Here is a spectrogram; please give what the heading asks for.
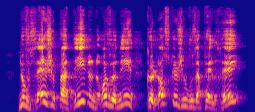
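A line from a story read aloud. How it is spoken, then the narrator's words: Impatient exclamation. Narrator (French): s'écria Don Martin, impatienté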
